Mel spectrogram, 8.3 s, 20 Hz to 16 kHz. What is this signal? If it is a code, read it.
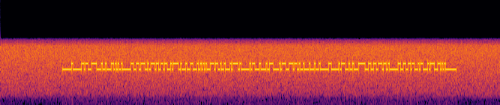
TTY/TDD text telephone tones (45.45 baud Baudot), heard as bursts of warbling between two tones, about 400 Hz shift, 1600 Hz centre, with phone line noise. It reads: LO4IN LEQCY 3BKMZ 1VZ58 ILBZR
